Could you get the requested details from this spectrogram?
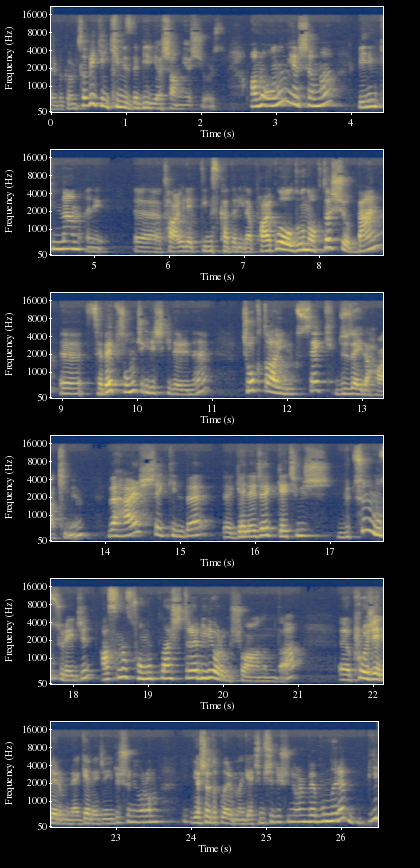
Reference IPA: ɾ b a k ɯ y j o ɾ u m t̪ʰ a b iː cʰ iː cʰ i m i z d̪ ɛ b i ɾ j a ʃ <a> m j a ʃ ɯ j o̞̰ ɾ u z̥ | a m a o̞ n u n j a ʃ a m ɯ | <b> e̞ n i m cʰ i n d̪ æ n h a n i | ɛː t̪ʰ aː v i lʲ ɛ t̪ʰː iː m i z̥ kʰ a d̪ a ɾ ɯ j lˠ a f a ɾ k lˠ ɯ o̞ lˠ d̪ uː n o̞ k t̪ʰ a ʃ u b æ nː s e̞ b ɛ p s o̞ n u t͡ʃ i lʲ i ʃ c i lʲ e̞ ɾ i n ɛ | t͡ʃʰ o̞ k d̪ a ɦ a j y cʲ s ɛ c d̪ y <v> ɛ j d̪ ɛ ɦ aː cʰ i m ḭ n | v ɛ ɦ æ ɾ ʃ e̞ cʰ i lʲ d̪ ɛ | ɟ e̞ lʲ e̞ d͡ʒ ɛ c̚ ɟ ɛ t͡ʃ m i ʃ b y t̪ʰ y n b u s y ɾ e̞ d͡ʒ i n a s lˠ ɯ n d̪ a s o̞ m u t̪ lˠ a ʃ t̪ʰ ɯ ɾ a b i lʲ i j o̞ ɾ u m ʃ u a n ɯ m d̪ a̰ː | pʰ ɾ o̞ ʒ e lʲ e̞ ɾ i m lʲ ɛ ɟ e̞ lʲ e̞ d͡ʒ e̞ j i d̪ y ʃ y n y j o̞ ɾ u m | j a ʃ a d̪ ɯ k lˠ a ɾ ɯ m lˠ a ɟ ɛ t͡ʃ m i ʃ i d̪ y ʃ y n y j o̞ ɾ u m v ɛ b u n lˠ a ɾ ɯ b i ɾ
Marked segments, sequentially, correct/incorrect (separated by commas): correct, correct, incorrect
